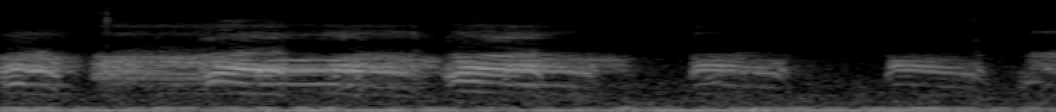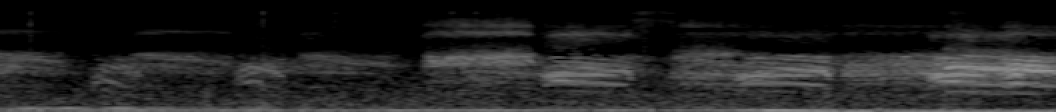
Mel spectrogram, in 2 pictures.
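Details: Crow parents worked up after their young fell out of the nest, flying about and croaking: a busy run of rough, repeated caws, nearly one per second, over a background hum.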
